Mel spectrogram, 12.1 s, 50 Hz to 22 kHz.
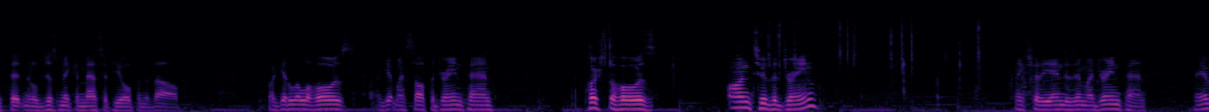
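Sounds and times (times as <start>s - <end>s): hose clicks and rustles: 5.8s - 11.3s.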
